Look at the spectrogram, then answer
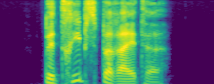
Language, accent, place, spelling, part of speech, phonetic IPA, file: German, Germany, Berlin, betriebsbereite, adjective, [bəˈtʁiːpsbəˌʁaɪ̯tə], De-betriebsbereite.ogg
- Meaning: inflection of betriebsbereit: 1. strong/mixed nominative/accusative feminine singular 2. strong nominative/accusative plural 3. weak nominative all-gender singular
